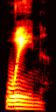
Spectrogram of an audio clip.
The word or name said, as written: wean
